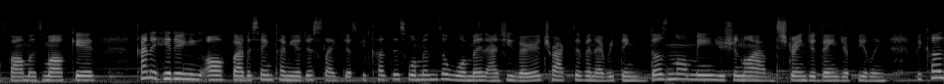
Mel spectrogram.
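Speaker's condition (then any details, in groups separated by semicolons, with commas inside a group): No condition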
